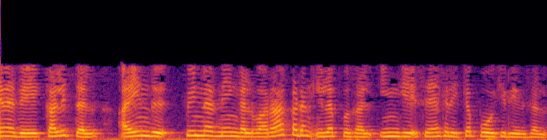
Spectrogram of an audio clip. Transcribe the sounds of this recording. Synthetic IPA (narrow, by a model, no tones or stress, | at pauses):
ɛnɐʋeːkɐɭɪt̪ːɐl | ʔɐɪnd̪ɯpɪnːɐɾniːŋɡɐɭʋɐɾaːkːɐɽɐnʔɪɻɐpːɯɣɐɭɪŋɡeːseːɣɐɾɪkːɐpːoːɣɪriːɾɣɐɭ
